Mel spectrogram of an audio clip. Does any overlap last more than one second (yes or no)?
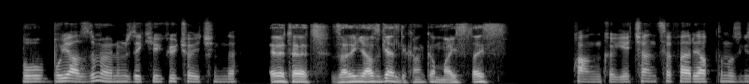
no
